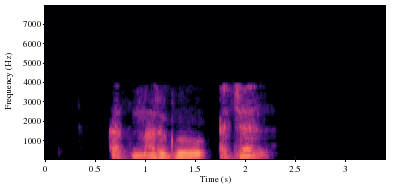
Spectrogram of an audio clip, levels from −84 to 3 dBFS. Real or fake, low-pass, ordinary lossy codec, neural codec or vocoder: real; 7.2 kHz; AAC, 16 kbps; none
